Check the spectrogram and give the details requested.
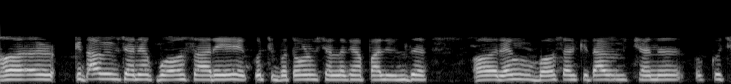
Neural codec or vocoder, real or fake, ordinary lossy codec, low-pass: vocoder, 22.05 kHz, 80 mel bands, Vocos; fake; none; 3.6 kHz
